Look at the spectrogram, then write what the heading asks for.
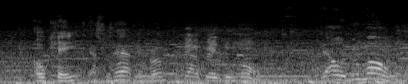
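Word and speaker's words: Café du Monde: Cafe du Monde. Oh, Dumont. Cafe du Monde. Yeah, the E is silent.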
